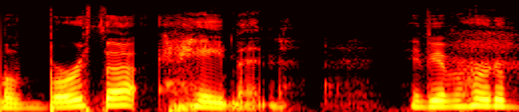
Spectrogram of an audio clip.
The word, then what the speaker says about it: Heyman: So Bertha Heyman, and that's Heyman. I believe I'm spelling that, pronouncing that correctly. But so the Heyman that I was talking about is spelled vastly differently. Okay. So just saying. So this is like, hey, man.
